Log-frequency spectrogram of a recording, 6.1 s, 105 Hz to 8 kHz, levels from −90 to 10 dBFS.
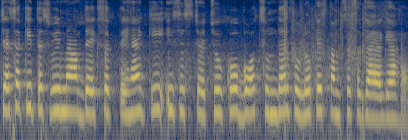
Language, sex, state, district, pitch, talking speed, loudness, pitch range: Hindi, female, Haryana, Rohtak, 250 Hz, 205 wpm, -15 LUFS, 240-260 Hz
